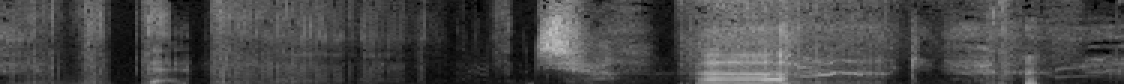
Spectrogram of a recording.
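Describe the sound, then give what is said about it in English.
A voice imitates a deflating pillow with a loud, buzzy, wavering fart-like noise lasting about half a second, set among brief breathy vocal sounds and snippets of talk. “I think it's funny that you want it to be inflatable, because then when it's going out of air, it's going to sound like a fart.”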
